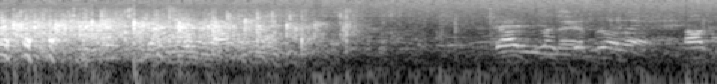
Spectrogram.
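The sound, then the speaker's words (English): A crowd claps loudly and steadily for about three seconds, the applause then fading out as a man's voice begins speaking alone. “Give him a clap.”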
